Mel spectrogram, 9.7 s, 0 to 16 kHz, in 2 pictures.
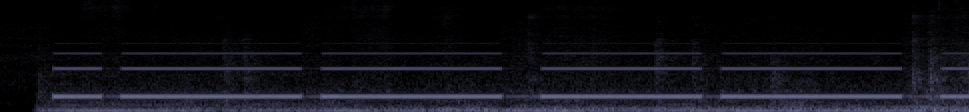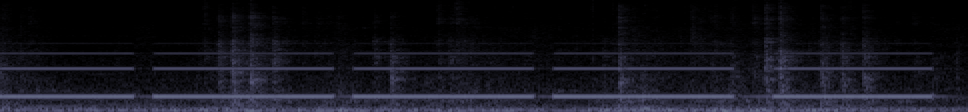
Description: Radio time signal (DCF77), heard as a tone whose level steps once a second, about 520 Hz, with room echo and the noise inside a bus. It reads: 0 0 1 0 1 0 0 0 1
